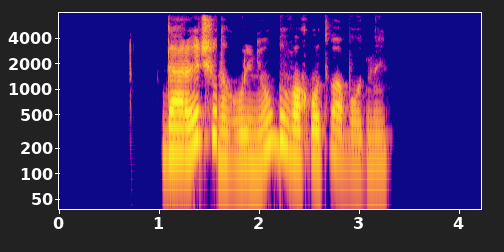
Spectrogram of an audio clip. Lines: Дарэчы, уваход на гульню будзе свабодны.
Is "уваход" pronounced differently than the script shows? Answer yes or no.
yes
